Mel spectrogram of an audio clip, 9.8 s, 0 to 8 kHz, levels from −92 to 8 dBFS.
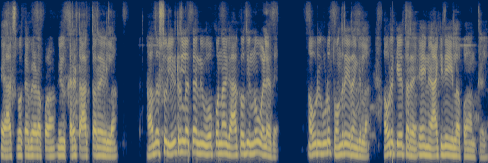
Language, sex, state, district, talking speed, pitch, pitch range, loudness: Kannada, male, Karnataka, Bellary, 145 wpm, 150 Hz, 140-180 Hz, -17 LUFS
